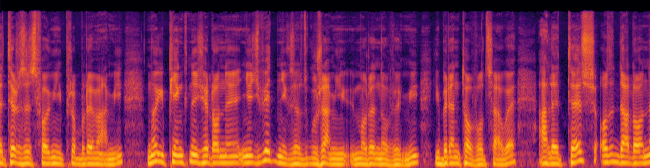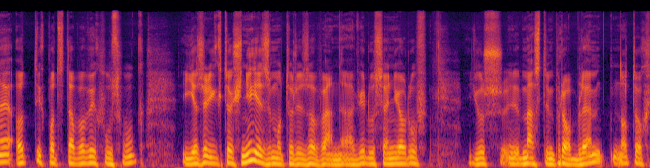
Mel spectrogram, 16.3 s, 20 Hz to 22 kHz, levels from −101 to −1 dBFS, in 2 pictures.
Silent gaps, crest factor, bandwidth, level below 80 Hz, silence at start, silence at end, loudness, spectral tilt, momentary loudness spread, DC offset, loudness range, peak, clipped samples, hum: none; 14 dB; 17 kHz; -56 dBFS; 0 s; 0 s; -20 LUFS; -5.5 dB/octave; 6 LU; under 0.1%; 2 LU; -4 dBFS; under 0.1%; none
